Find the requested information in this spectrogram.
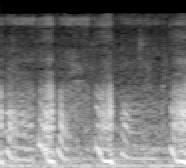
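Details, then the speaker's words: Surrendered guinea pig with a breathing problem unresolved by antibiotics gives repeated short, squeaky whistling tones with each rapid breath; wheezing. "no I can't hear that that wheezing sound can't hear it yeah it's very sad huh"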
